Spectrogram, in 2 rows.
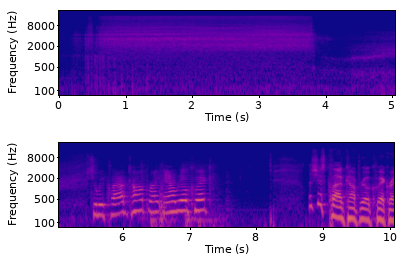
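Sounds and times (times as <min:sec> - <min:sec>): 
vape coils on a mech mod sizzling and crackling: 0:00.1 - 0:04.0
speech: 0:05.5 - 0:07.4, 0:08.8 - 0:10.0.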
